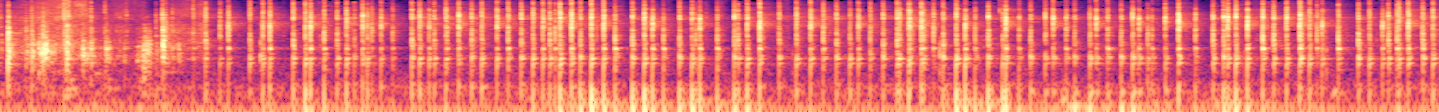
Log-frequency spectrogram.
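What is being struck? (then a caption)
Small glass jar holding coins. A small clear glass jar partly filled with coins is held in the hands and tapped and scratched with fingernails in a fast, steady stream of short, sharp clicks. The sound is bright and dry, with each tap dying away almost at once, while the coins may rattle inside the jar.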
